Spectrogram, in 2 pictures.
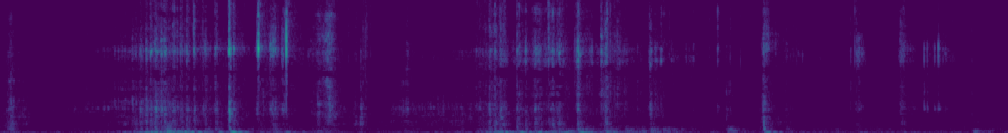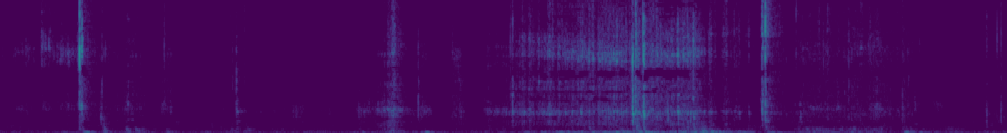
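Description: A metal knife scrapes shavings off the side of a hand-held, solid cream rectangular dry soap bar. Three longer bursts of bright, hissy scraping are heard, with short crisp ticks and clicks in the quieter gaps between them.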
